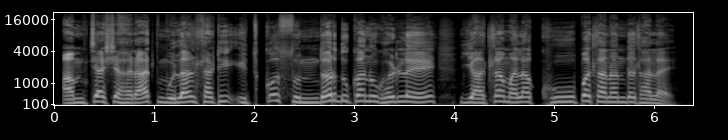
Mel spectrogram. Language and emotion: Marathi, happy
